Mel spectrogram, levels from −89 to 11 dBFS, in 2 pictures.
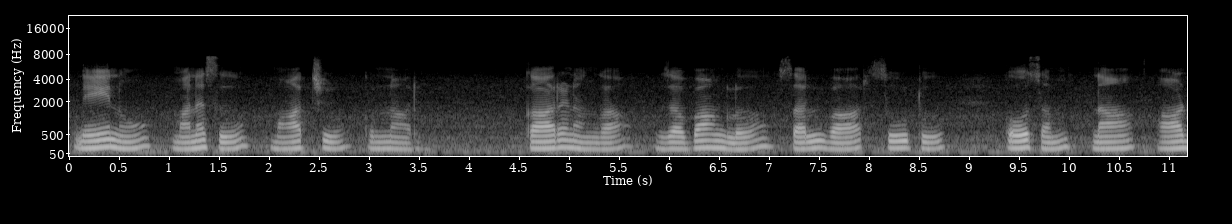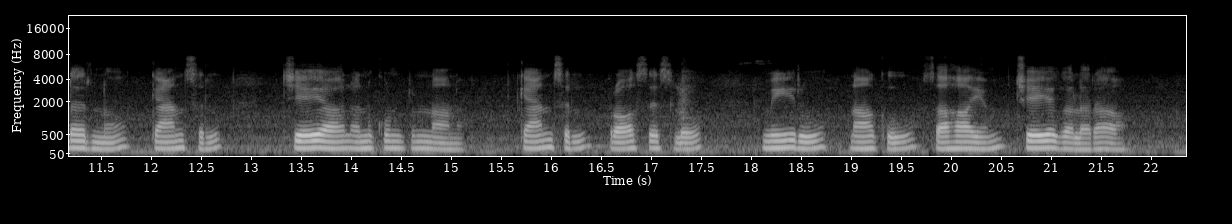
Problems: none marked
